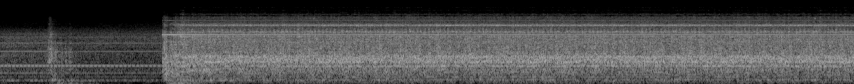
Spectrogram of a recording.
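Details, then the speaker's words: Traxxas X-Maxx RC truck after cush drive repair (previously chewing spur and pinion gears), test spin: brief quiet then a steady even high whine holding pitch without surging, unlike the high-low surging before repair; drivetrain healthy. "you can hear how it's real consistent now it's not going high low high low high low like the last video yeah that's way better guys way better"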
